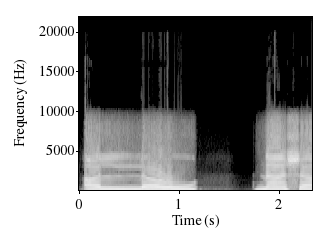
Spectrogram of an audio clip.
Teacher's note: ان نہیں پڑھنا، نون کو نہیں پڑھنا، حمزہ کو لام کے اندر ملائیں گے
